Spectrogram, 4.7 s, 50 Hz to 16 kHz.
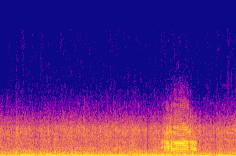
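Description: Car engine idling steadily in a 1931 French film scene, a constant low hum on an old soundtrack, with a brief whine rising over it.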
